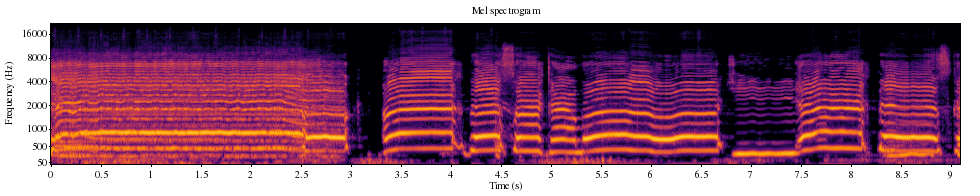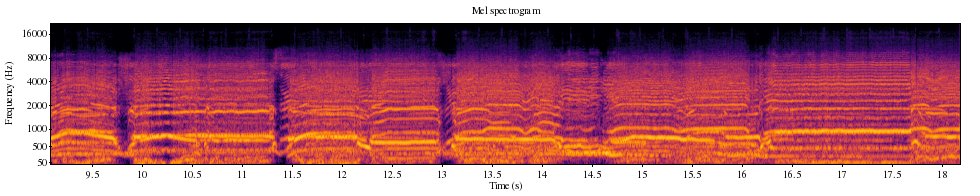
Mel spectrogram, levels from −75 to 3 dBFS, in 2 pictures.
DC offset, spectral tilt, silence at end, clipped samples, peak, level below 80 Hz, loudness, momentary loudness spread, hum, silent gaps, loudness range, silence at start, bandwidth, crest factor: under 0.1%; -3 dB/octave; 0 s; under 0.1%; 0 dBFS; -30 dBFS; -11 LUFS; 3 LU; none; none; 2 LU; 0 s; 18.5 kHz; 10 dB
